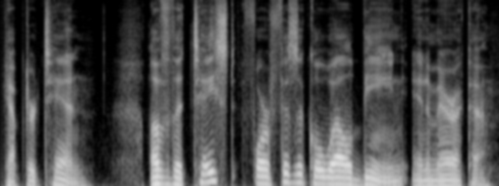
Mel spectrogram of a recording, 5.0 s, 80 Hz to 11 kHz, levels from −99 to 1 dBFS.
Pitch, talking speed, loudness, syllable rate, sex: 105 Hz, 120 wpm, -19 LUFS, 4.3 syllables/s, male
